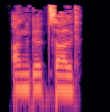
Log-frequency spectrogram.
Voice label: "angezahlt", German; adjectives

